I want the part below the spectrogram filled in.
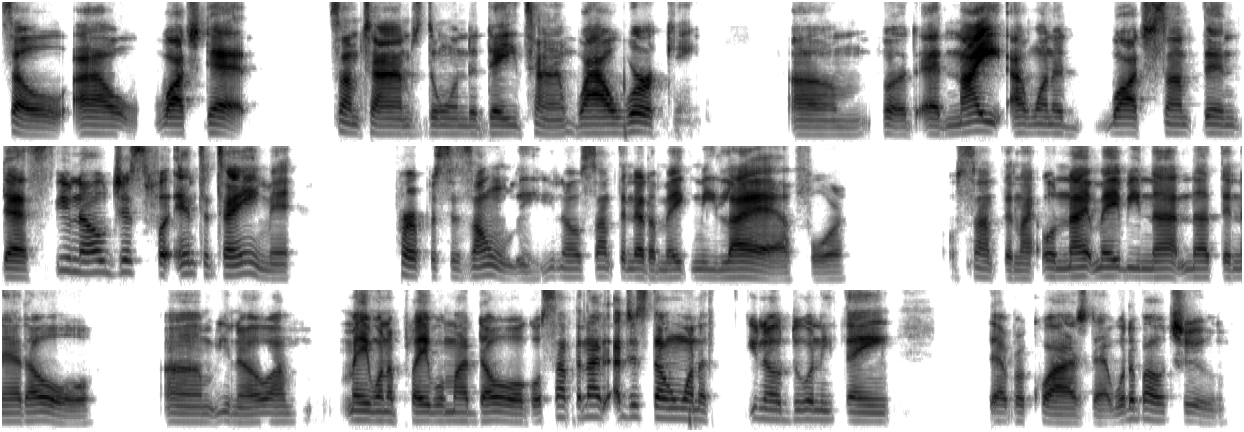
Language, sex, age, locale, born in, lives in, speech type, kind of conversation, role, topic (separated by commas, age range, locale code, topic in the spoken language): English, female, 55-59, en-US, United States, United States, conversation, unstructured, none, Do early mornings or late nights suit you better?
